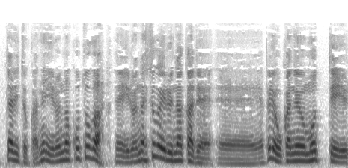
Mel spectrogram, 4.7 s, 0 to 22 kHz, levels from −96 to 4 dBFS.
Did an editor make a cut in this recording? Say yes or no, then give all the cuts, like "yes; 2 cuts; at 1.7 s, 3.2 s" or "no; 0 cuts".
yes; 1 cut; at 1.5 s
